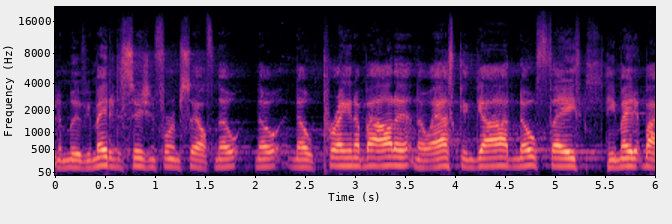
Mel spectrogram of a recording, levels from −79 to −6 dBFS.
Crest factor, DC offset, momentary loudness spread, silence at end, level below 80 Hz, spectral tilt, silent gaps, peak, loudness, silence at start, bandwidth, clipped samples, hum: 16 dB; under 0.1%; 7 LU; 0 s; -70 dBFS; -4.5 dB/octave; none; -8 dBFS; -25 LUFS; 0 s; 19.5 kHz; under 0.1%; none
